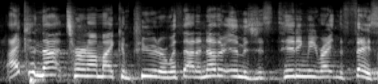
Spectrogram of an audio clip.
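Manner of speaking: ordinary delivery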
